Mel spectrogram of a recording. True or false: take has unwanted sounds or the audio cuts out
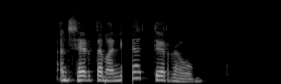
true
